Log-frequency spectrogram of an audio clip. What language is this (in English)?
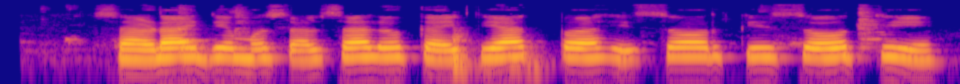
Pashto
